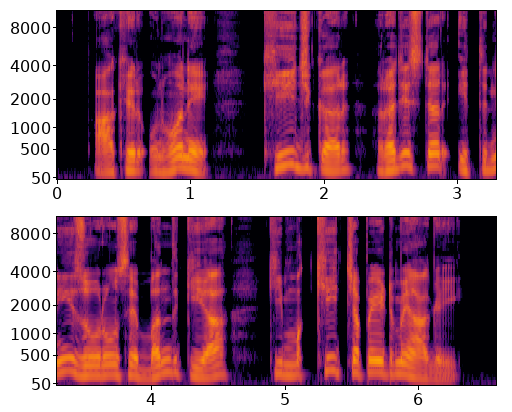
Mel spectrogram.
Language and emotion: Hindi, neutral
